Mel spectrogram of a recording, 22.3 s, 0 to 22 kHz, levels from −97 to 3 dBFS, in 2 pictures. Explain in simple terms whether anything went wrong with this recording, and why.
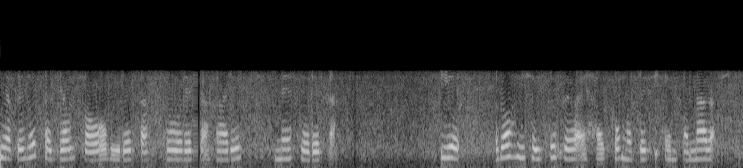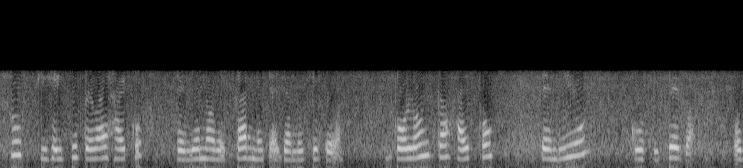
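The G.723.1 codec was used throughout. This old internet-phone coder cuts out high sounds and tracks the voice coarsely, so speech sounds muffled and hoarse, not merely thin like a narrow phone line.

VoIP packet loss concealed by the speech codec occurs at 2.90–3.00 s and 5.30–5.34 s. Missing pieces were filled by stretching the previous sound into a fading buzzy tone or noise, and in the longer first gap the end goes silent.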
